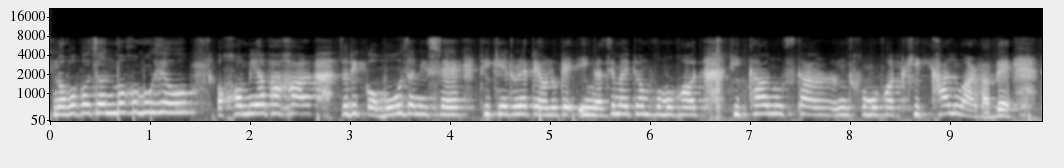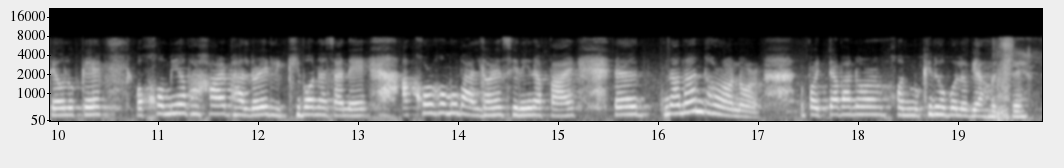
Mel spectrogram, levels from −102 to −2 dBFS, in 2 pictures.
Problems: constant background noise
